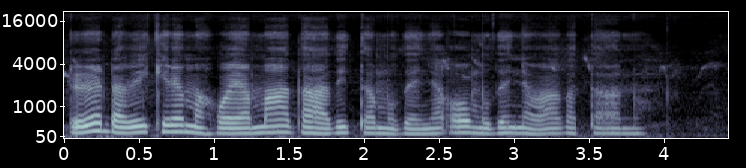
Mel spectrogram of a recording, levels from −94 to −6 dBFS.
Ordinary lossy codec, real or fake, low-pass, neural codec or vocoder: none; fake; none; vocoder, 44.1 kHz, 128 mel bands, Pupu-Vocoder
